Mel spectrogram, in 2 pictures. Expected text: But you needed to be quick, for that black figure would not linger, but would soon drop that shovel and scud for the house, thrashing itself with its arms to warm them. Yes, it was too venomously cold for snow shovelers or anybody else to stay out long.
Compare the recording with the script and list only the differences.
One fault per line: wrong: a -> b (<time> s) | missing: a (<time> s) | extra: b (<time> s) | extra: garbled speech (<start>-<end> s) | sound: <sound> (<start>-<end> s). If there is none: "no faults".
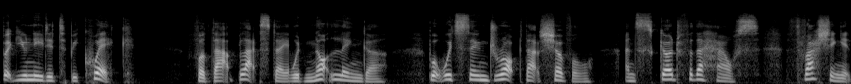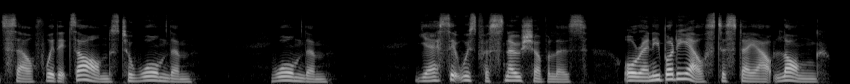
wrong: figure -> stay (2.6 s)
extra: warm them (11.2 s)
missing: too venomously cold (13.3 s)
